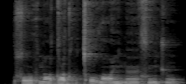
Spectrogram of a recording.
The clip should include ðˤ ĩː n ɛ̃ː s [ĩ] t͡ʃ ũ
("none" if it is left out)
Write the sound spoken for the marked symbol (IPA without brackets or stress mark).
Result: ĩ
